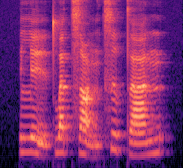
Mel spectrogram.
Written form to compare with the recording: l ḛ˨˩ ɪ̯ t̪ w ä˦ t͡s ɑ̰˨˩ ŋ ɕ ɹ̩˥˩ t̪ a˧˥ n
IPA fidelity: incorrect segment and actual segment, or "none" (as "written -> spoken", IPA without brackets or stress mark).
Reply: ɕ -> t͡s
